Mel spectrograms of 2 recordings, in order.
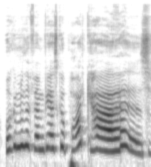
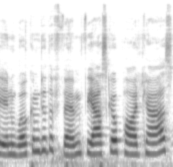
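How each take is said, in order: First: It is said in a very high voice. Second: It is said in her normal pitch.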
